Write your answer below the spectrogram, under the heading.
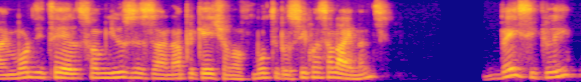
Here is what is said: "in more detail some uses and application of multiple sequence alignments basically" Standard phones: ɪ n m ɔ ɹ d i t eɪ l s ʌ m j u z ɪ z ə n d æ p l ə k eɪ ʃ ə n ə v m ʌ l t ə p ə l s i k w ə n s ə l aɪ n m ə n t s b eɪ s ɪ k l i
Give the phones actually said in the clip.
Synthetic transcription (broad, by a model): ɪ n m ɔ ɹ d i t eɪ l s ʌ m j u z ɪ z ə n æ p l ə k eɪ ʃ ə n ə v m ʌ l t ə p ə l s i k w ə n s ə l aɪ n m ə n t s b eɪ s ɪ k l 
